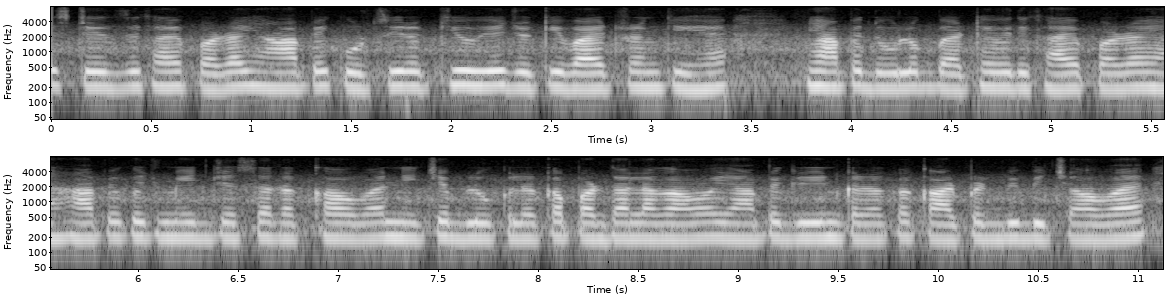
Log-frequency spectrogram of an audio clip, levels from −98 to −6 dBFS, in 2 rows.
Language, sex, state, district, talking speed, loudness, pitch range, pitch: Hindi, female, Bihar, Kishanganj, 290 wpm, -20 LUFS, 185-200 Hz, 195 Hz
